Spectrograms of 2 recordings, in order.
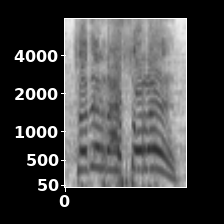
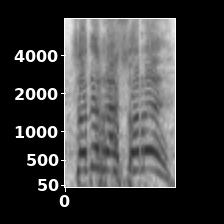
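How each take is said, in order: Both takes have the same delivery.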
